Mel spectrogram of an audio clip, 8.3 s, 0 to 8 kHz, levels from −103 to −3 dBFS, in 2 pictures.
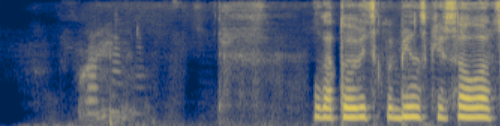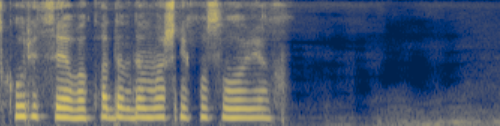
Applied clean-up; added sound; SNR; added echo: neural mask model Resemble Enhance denoiser.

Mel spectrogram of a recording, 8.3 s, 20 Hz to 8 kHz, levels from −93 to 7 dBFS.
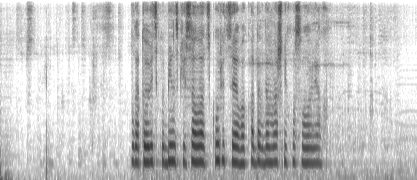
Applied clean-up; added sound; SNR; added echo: neural separator model SepFormer DNS4.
